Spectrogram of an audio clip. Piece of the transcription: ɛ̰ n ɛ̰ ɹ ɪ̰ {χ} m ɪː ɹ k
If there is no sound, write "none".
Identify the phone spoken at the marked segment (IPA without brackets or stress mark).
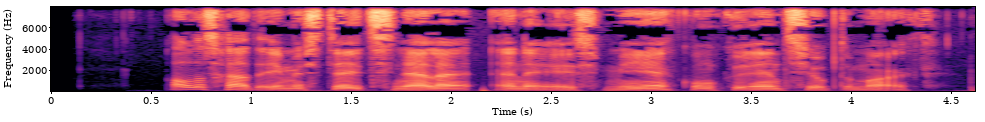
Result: s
